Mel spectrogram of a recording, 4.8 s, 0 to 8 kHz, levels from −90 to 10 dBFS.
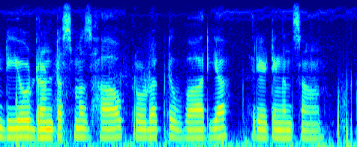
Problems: constant background noise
